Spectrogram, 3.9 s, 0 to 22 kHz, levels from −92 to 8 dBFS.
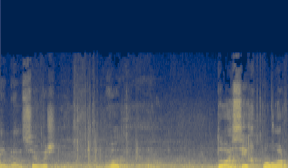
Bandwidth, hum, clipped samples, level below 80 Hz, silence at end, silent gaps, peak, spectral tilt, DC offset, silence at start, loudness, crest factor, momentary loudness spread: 12.5 kHz; none; under 0.1%; -58 dBFS; 0 s; none; -2 dBFS; -5.5 dB/octave; under 0.1%; 0 s; -15 LUFS; 14 dB; 16 LU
